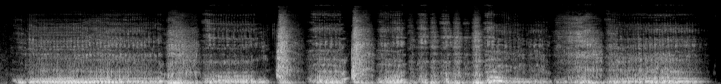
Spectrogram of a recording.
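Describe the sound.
A voice actor imitates King Kong during a recorded interview, letting out a long series of loud, rough, growling roars with brief breathy gaps, the rasping bellows rising and falling over about seven seconds.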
